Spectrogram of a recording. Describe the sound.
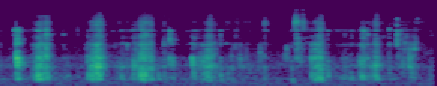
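Wet, crunchy chewing of pickles close to the microphone, with many irregular crunches and bites following one another without any talking.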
